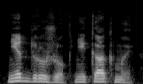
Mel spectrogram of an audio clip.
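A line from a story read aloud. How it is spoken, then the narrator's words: Soft. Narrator (Russian): мягко сказал Мякиш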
